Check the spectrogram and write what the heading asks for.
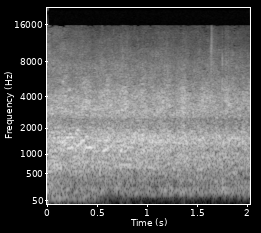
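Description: Audience laughing, swelling up right at the start and easing off a little towards the end.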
